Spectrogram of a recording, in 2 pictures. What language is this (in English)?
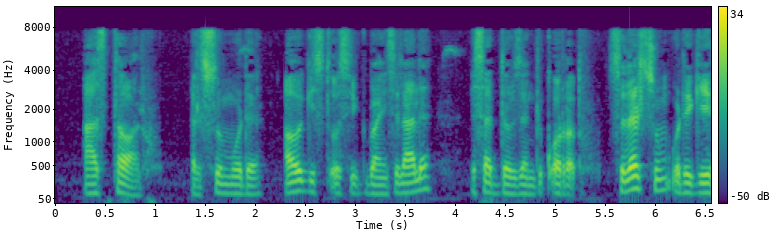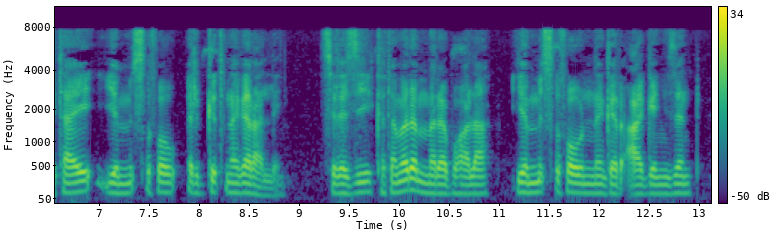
Amharic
